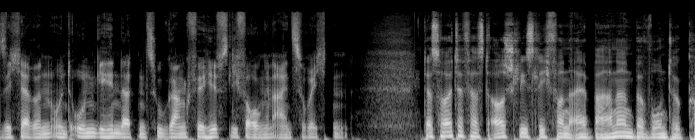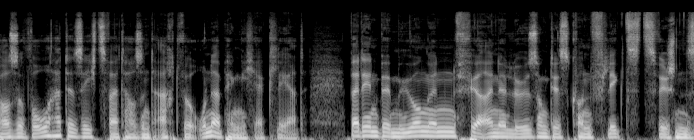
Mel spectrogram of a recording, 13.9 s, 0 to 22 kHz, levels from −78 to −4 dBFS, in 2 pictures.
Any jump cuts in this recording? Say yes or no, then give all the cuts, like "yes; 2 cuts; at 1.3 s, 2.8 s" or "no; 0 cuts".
yes; 2 cuts; at 4.1 s, 10.4 s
